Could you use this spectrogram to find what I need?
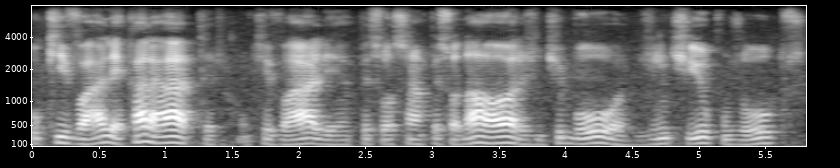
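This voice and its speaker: With a Paulista accent, the speaker keeps a fairly even intonation, hardly pauses at all, and swings widely in loudness. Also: man, fairly low pitch for a man, moderate pace. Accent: Paulista Brazilian Portuguese. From Brazil, São Bernardo do Campo (São Paulo). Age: 20s. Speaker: video editor, host's partner. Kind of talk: casual chat.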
